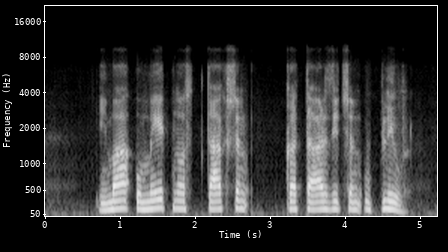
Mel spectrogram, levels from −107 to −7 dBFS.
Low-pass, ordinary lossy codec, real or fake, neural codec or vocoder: 7.2 kHz; Opus, 24 kbps; fake; codec, 16 kHz, 8 kbps, FreqCodec, smaller model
